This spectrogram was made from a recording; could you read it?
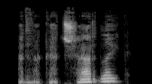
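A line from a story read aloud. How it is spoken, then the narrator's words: Muttered. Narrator (Russian): пробормотал он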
